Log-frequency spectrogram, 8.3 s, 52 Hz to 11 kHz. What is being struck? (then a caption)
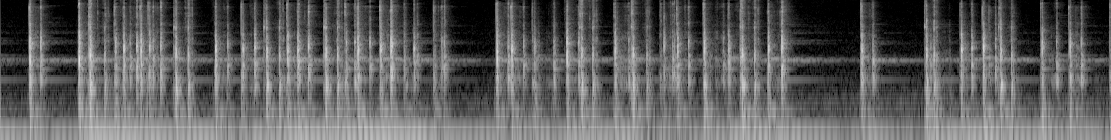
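Plastic computer keyboard with mechanical switches. Fingertips type on a beige plastic vintage Apple M0110B keyboard with grey plastic keycaps, its hollow case holding mechanical switches. Fast, sharp clacking keystrokes come in bursts with short pauses. Each press has a hollow ring near 1.1 kHz and bright, crisp highs.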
